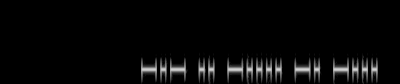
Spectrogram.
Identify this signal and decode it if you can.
Morse code, heard as a keyed tone, about 25 wpm, 700 Hz. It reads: KI6NB
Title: USA Call Signs - 5 Characters - 25wpm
